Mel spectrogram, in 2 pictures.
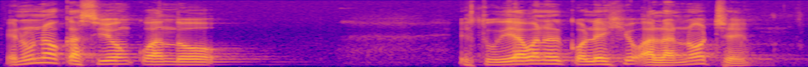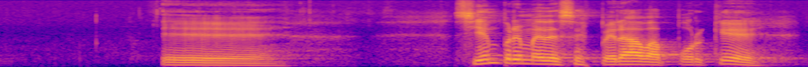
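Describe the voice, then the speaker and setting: A middle-aged pastor preaches to his congregation, speaking to them directly as he tells a story. His voice is mellow and sits at an ordinary pitch for a man. The sound rings with the long reverb of a church hall. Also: slow pace, long pauses, highs cut off. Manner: storytelling, addressing the congregation as brothers, animated. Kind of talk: sermon.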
